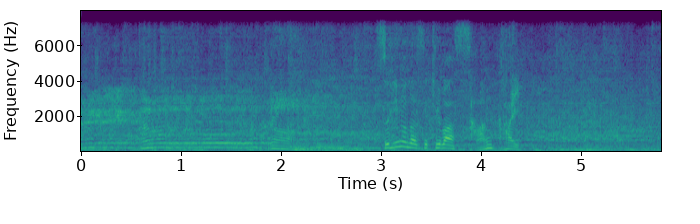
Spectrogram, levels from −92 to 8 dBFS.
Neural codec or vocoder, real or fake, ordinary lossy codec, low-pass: codec, 16 kHz, 4 kbps, FreqCodec, larger model; fake; none; 7.2 kHz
